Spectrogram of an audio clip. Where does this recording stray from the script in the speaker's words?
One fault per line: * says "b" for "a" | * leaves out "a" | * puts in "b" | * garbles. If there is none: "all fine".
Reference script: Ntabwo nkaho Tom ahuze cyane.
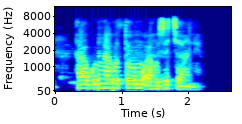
all fine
